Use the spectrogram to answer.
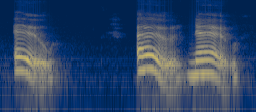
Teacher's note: British English is a whole different ballgame altogether. They use a schwa at the beginning.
